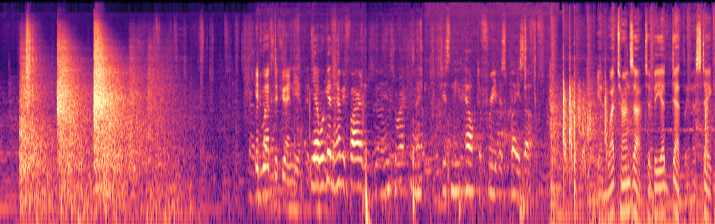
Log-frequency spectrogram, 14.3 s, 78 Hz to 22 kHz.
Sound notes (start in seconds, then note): 0.4 gunshots; 4.7 people speaking in foreign language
